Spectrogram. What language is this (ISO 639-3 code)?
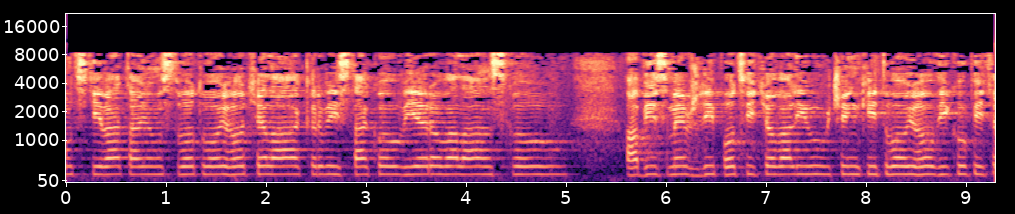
slk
